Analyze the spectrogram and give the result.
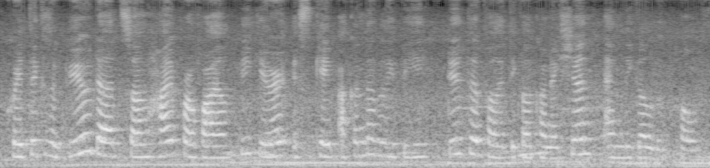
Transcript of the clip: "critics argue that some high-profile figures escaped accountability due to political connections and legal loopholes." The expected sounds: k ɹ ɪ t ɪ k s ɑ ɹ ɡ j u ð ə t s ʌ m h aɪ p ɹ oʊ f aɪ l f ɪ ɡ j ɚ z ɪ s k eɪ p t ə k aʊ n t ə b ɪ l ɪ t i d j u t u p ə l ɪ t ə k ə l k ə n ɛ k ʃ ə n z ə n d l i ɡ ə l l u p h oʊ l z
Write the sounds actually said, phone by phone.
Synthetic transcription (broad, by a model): k ɹ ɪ t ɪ k s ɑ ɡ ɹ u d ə t s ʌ m h aɪ p ɹ oʊ f aɪ l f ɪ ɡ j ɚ ɪ s k eɪ p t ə k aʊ n t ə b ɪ l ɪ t i d j u t u p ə l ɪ t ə k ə l k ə n ɛ k ʃ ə n ə n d l i ɡ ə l l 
